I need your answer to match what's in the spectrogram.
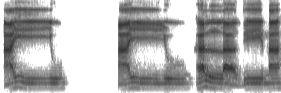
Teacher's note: Dibaca panjang boleh 5, boleh 2 harokat. Yaknya dibaca double, ada tasdidnya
